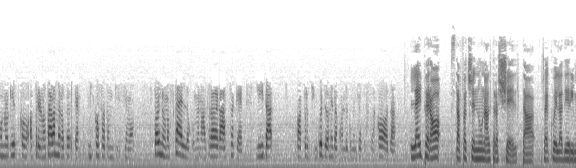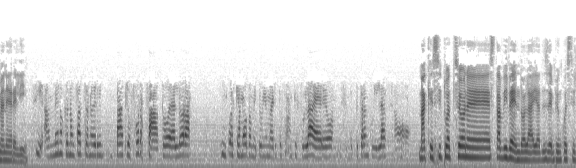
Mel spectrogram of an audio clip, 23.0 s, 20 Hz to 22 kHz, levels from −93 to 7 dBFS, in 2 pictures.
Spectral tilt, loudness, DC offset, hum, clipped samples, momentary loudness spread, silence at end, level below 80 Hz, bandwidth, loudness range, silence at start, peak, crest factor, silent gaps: -5.5 dB/octave; -25 LUFS; 0.3%; none; under 0.1%; 16 LU; 0 s; -50 dBFS; 10 kHz; 7 LU; 0 s; -2 dBFS; 24 dB; none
